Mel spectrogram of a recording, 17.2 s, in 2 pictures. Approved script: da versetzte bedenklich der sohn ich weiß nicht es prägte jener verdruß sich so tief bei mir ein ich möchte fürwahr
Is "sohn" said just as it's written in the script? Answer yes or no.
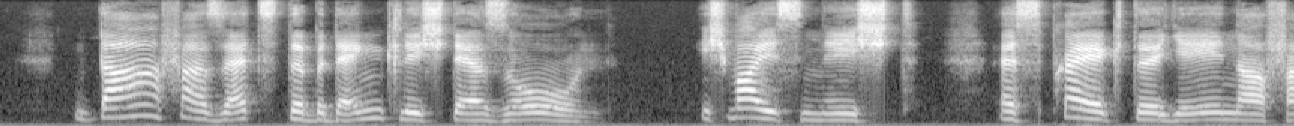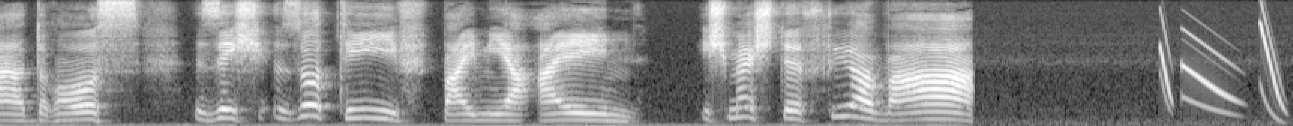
yes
